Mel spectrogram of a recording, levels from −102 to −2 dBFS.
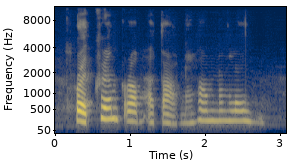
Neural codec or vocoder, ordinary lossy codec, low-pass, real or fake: autoencoder, 22.05 kHz, a latent of 192 numbers a frame, VITS, trained on one speaker; none; none; fake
